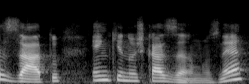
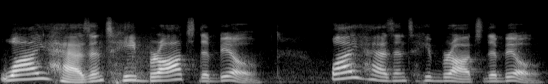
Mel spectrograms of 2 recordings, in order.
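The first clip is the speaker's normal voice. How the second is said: slow, even English model sentence; slow dictation; much slower than usual. Shown as a demonstration. Teacher reading a sentence for students to repeat, slow and clear. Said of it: "repete comigo todas as frases em inglês".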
